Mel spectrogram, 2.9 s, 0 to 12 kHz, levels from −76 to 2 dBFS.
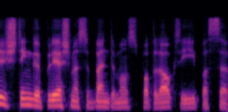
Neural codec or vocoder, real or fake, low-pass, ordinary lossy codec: codec, 16 kHz, 0.2 kbps, FocalCodec; fake; 7.2 kHz; MP3, 48 kbps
